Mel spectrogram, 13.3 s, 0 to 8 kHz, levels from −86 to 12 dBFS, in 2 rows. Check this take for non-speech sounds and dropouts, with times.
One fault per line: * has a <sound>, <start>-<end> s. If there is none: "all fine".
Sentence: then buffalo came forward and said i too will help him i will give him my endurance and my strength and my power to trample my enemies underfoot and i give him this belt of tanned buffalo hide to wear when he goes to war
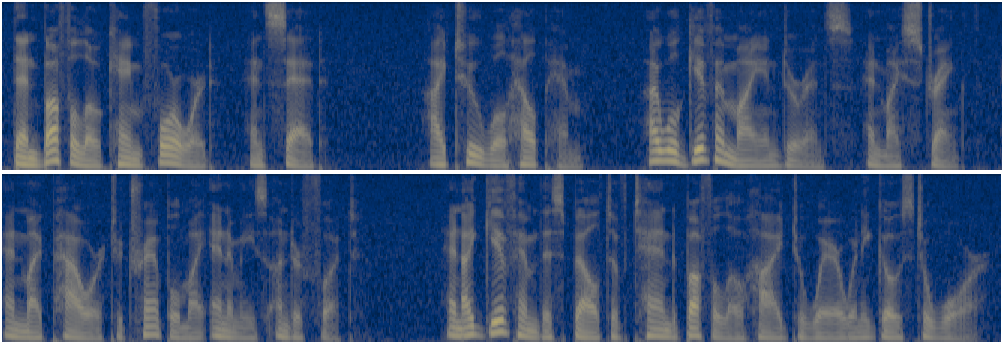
all fine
